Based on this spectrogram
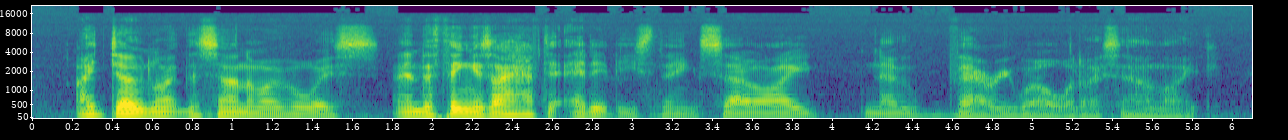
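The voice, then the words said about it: English accent. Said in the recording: “your sexy English accent”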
